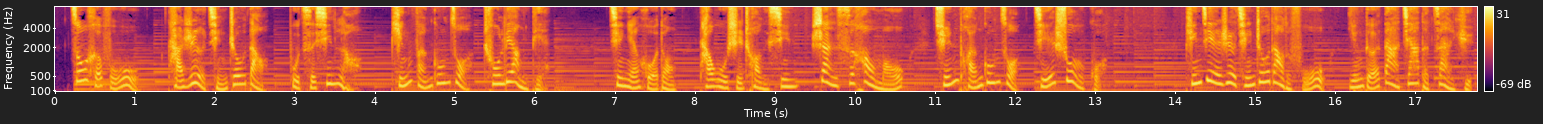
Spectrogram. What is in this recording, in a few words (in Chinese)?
女 党政人物专题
